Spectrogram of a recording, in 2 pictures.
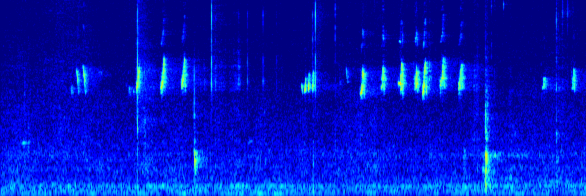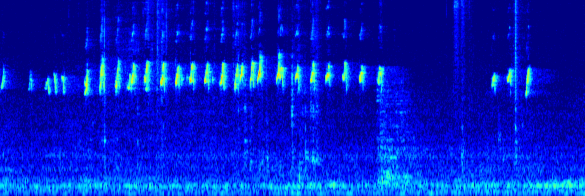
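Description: Ducklings peeping: runs of short, high cheeps, about three or four a second, coming in several bouts, with the longest and loudest bout in the middle.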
